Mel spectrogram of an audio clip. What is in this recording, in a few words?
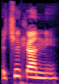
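"ichiklan" ergative, Archi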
